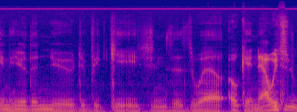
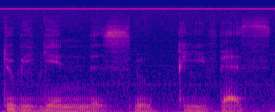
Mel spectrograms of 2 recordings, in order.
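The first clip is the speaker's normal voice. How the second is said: ordinary delivery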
